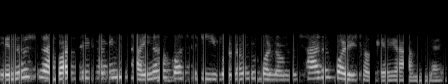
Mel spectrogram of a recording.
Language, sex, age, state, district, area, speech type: Nepali, female, 18-30, West Bengal, Darjeeling, rural, conversation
